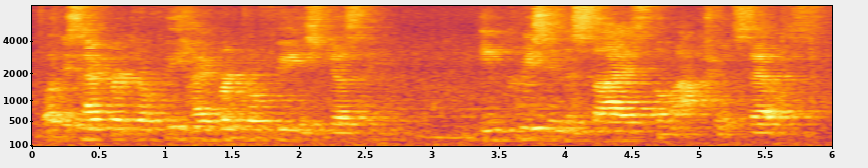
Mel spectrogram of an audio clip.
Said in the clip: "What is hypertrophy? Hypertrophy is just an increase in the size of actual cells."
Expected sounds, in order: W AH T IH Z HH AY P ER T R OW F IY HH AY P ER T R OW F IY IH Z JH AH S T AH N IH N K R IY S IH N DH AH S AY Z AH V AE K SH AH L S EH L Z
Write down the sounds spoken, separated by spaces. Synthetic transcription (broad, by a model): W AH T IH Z HH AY B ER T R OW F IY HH AY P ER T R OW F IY IH Z JH AH S T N IH N K R IY S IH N DH AH S AY Z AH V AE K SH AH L S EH L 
